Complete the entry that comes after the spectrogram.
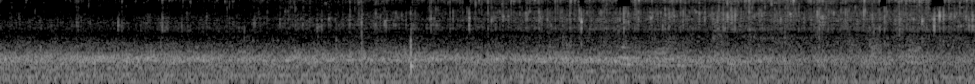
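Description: Flour-dredged bluegill frying in hot oil in a cast-iron skillet: a steady sizzle with many small crackles.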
